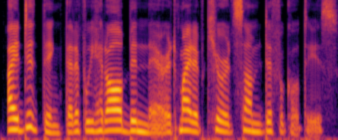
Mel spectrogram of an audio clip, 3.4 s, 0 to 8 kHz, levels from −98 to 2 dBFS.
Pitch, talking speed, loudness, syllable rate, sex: 200 Hz, 285 wpm, -18 LUFS, 6.5 syllables/s, female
